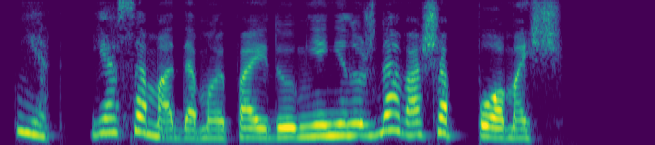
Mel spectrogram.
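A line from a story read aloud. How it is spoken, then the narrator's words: Shouted. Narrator (Russian): Выкрикиваю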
